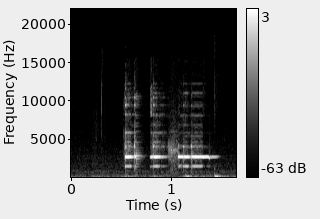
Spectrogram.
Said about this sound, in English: As my alarm goes off for no reason. What did I set that alarm for? 8 o'clock.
